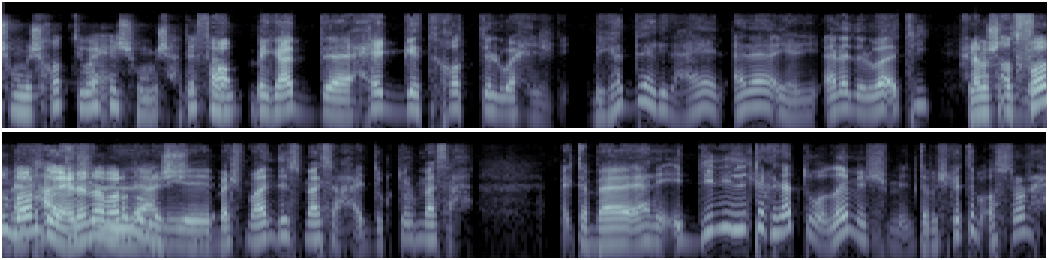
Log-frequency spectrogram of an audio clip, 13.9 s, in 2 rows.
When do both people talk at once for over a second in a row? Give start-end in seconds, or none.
6.8-8.2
